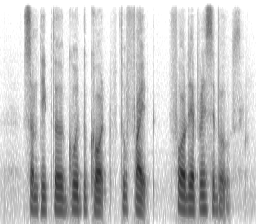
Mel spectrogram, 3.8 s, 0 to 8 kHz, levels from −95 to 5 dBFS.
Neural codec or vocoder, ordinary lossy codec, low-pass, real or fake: codec, 16 kHz, 0.8 kbps, ZipCodec; none; 7.2 kHz; fake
